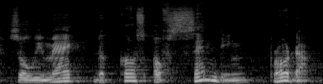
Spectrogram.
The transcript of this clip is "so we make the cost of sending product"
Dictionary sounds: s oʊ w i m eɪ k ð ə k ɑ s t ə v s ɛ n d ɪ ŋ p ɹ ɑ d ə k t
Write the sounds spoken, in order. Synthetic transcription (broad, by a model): s oʊ w i m eɪ k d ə k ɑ s ə f s ɛ n d ɪ ŋ p ɹ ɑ d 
